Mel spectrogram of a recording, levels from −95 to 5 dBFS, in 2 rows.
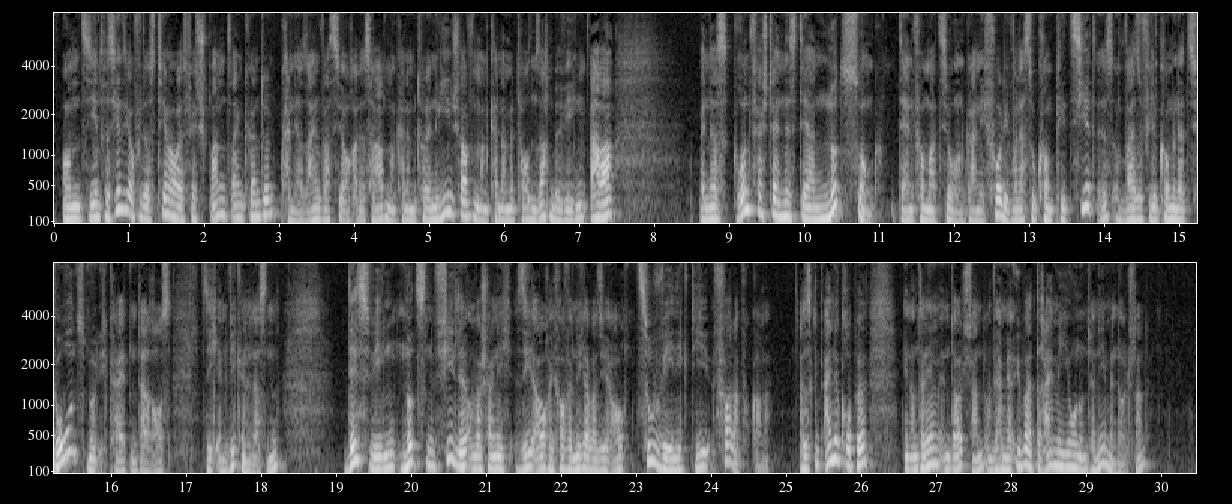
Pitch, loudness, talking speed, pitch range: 120 Hz, -20 LUFS, 185 wpm, 110-150 Hz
